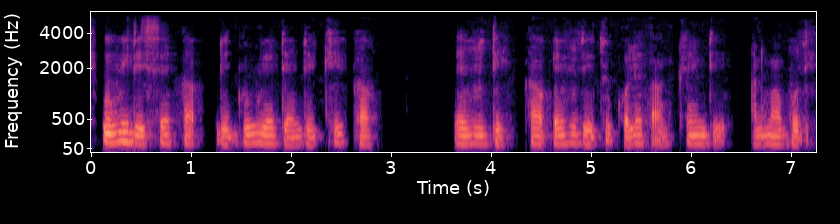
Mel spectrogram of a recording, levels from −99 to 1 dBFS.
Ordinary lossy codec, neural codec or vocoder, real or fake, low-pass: AAC, 24 kbps; codec, 16 kHz, 16 kbps, FunCodec, trained on Chinese and English, 50 frames a second; fake; 5.4 kHz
